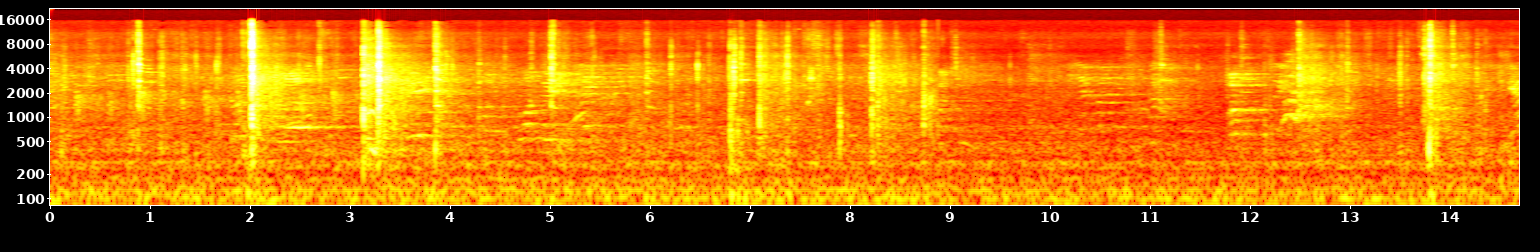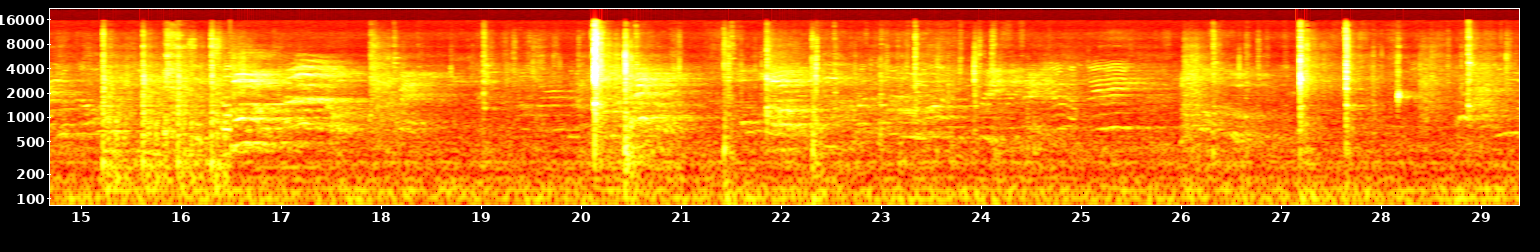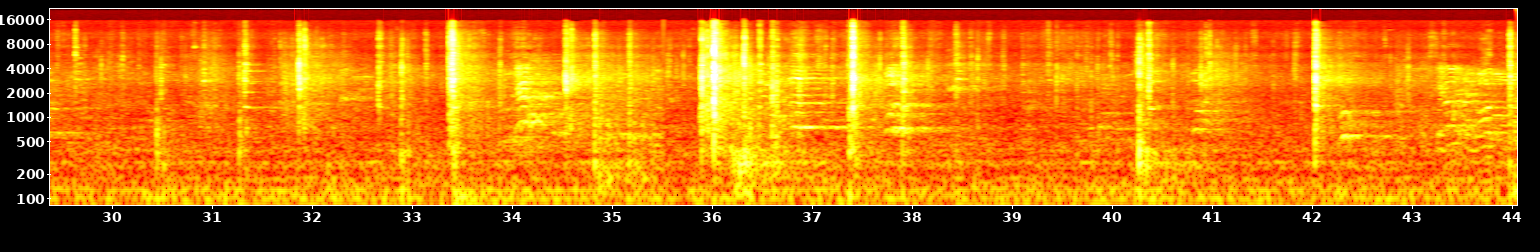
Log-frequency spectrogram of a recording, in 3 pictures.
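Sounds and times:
low hall hum: 0.0 - 44.0
rackets hitting shuttlecock: 1.9 - 5.2, 34.5 - 38.2
shoe squeaks: 28.0 - 29.2.

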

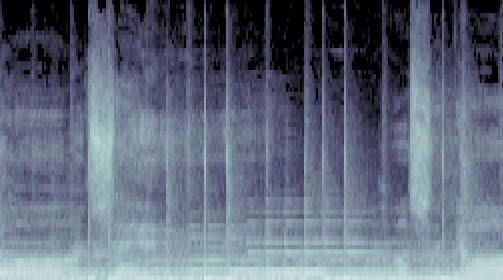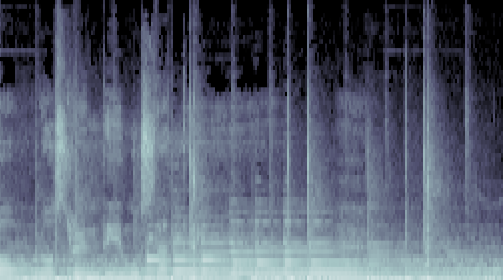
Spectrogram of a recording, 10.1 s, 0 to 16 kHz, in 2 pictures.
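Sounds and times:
bass: 0.0 - 10.0
piano chords: 0.0 - 10.0
drum hits: 0.9 - 4.9.

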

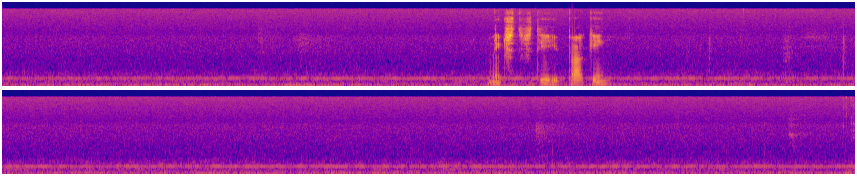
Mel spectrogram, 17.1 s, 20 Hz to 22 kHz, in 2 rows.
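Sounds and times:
machinery hum: 0.0 - 17.0.

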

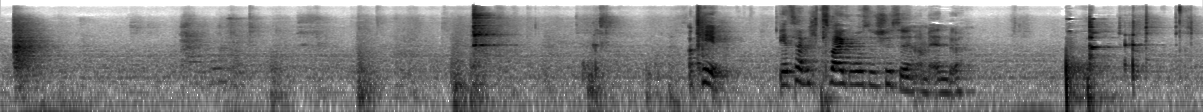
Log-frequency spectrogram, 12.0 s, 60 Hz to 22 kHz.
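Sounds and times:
ceramic bowl clinking: 10.7 - 12.0.

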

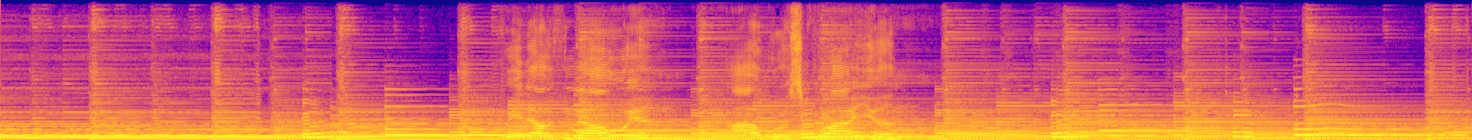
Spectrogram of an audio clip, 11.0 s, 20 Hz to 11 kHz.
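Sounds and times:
acoustic guitar strumming: 0.0 - 11.0
electric guitar held notes: 0.0 - 11.0.

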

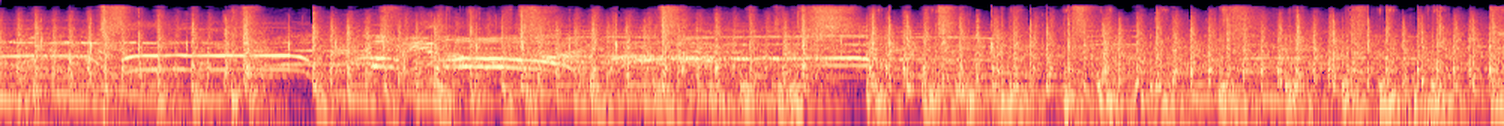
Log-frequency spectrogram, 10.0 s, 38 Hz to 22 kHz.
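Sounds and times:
bass drums: 0.0 - 10.0
snare drums: 0.0 - 10.0
tenor drums: 0.0 - 10.0.

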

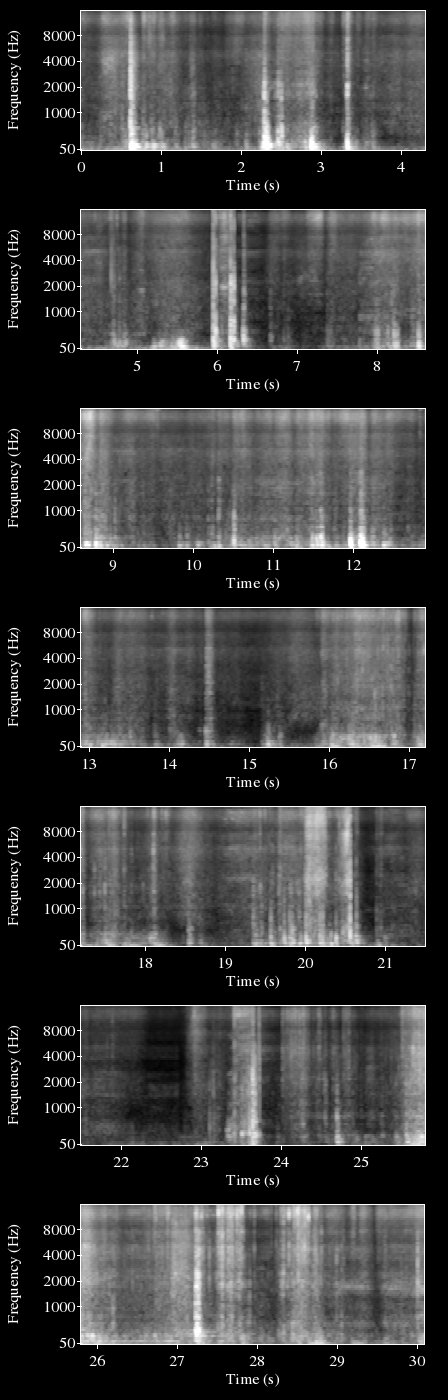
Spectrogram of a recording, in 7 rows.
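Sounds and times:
rustling: 22.8 - 30.0.

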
